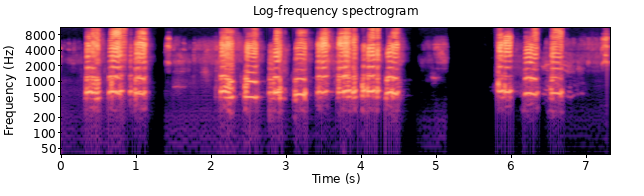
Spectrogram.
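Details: Whooper swans around mating trumpet in loud, nasal, bugle-like honks, about fourteen in three quick bursts of three, eight and three, with brief quiet gaps between.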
